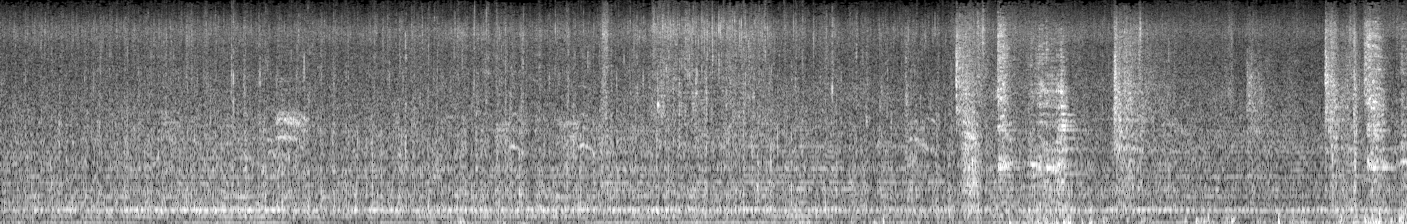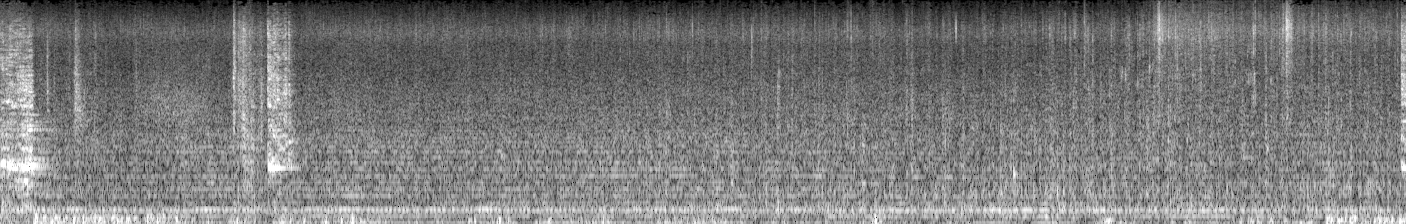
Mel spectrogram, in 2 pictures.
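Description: Boondi of gram-flour batter frying in a wide kadai of hot oil: a steady sizzle. Several sharp metal knocks and scrapes from the perforated ladle against the pan come between about a third and two thirds of the way through.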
